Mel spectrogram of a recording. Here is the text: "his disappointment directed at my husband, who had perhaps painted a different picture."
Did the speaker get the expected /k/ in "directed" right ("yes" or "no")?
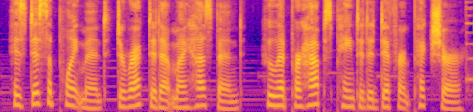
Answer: yes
